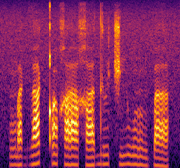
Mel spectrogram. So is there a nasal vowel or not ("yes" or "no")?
yes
